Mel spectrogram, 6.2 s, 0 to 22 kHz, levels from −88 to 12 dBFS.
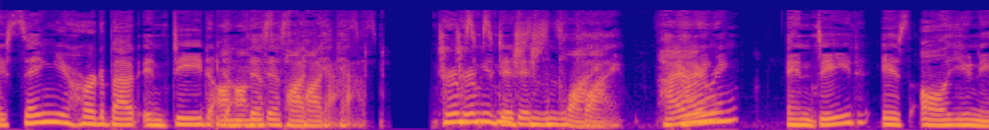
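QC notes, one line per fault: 1.35–4.61 s: doubled audio track. A second full-band copy sits roughly 100 ms behind at about the same level, with no decay or room colour, likely from a slower capture path. The waveform shows repeated transients a fixed gap apart, and the spectrogram shows stacked onsets with abrupt start and stop edges.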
